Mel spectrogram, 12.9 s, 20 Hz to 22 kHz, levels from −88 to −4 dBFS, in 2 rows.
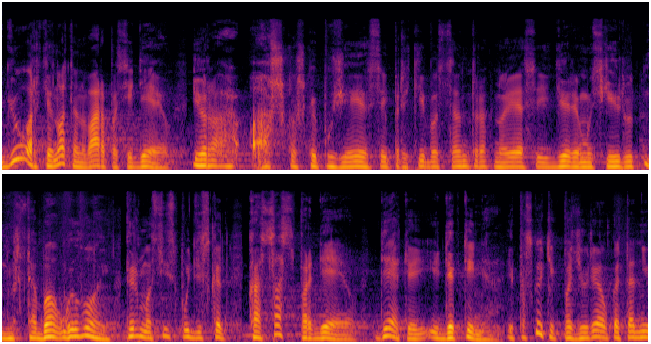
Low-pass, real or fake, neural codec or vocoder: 14.4 kHz; real; none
